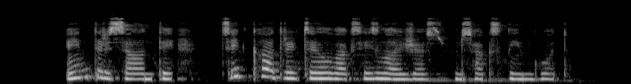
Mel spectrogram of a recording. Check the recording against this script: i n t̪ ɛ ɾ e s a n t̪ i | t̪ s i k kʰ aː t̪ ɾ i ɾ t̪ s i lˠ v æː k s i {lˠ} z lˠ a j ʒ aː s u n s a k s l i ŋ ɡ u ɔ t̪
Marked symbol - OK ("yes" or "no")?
no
